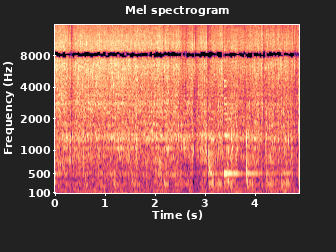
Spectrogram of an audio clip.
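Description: Ginger and garlic fry in a hot pan for chicken kheema pav, giving a loud, steady, close sizzle with faint scraping and clinks of stirring and no talk.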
